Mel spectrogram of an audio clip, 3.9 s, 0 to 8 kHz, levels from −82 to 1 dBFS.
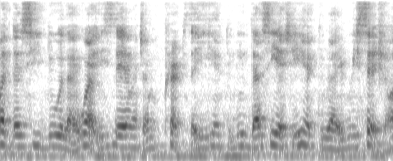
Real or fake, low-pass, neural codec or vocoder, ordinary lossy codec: fake; none; codec, 16 kHz, 16 kbps, FreqCodec, smaller model; none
